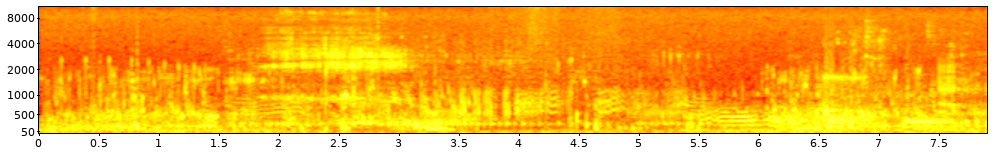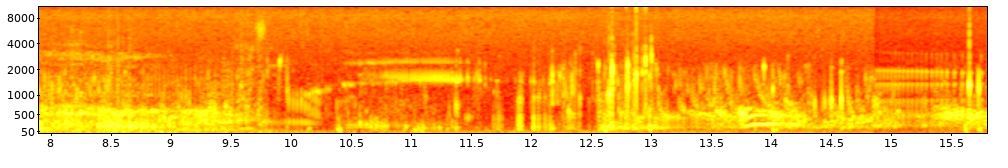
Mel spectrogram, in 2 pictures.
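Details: Comedic stomach noises from a T-Mobile bot character in Gorilla Tag, probably not a real body: low gurgling, squelching rumbles with shifting pitch, like gas and fluid moving through the gut.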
